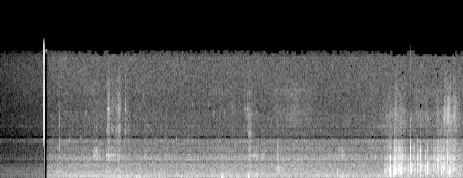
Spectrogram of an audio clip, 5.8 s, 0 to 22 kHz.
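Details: 1973 Tecumseh single-stage snow blower engine after carburetor reinstall and leak check, augers always turning while running. Steady, even buzz with no misses, knocks or surging, settling into a smooth run; normal running.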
